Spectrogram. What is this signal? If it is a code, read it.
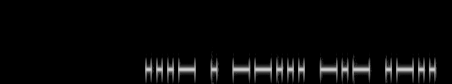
Morse code, heard as a keyed tone, about 22 wpm, 700 Hz. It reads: VE7KL
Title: DXCC-100 Call Signs - 5 Characters - Repeated 3x - 22wpm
